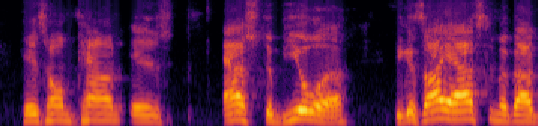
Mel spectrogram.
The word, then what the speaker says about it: Ashtabula: the correct way to say his hometown is Ashtabula, because I asked him about going to Michigan, and that was a great story the other night.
